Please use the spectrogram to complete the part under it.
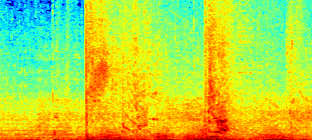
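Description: A laser sword clashes against a blade with crackling sparks.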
